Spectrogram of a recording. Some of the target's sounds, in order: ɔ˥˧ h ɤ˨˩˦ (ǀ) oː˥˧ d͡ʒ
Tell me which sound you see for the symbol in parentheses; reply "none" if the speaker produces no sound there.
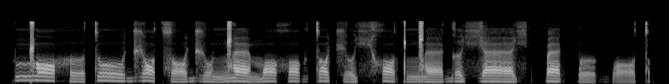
t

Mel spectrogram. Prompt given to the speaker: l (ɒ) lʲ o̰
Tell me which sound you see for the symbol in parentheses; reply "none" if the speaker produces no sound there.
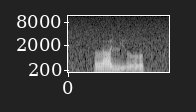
ɒ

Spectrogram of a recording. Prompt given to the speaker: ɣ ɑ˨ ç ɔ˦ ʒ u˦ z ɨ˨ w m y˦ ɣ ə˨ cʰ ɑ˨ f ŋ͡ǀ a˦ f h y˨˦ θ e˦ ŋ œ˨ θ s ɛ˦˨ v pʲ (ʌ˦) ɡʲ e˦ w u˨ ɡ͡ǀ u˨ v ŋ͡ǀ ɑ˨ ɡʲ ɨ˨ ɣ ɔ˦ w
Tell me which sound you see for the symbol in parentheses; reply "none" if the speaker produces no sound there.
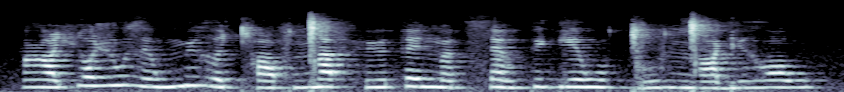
ə˦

